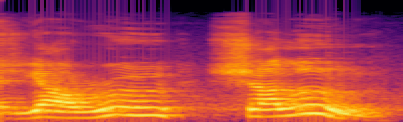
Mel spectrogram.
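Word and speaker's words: ירושלים: Another way to prove this is the city of Jerusalem, which in original, say, ancient Hebrew, it was pronounced as Yarushalum. Yarushalum, of course, you can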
